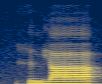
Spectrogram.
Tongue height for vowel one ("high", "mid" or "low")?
high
